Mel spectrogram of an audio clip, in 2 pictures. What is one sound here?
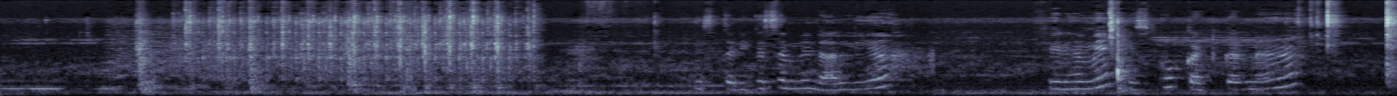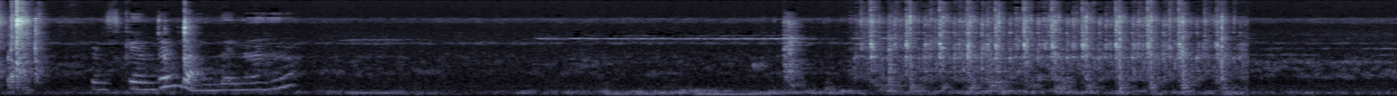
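A sewing machine whirs in rapid bursts as it stitches.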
